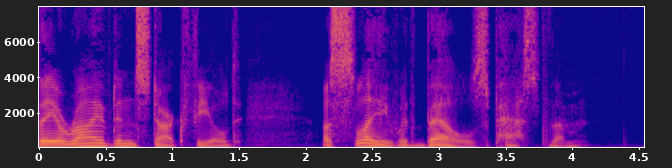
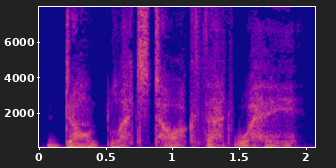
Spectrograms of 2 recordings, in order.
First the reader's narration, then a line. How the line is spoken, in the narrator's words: he whispered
